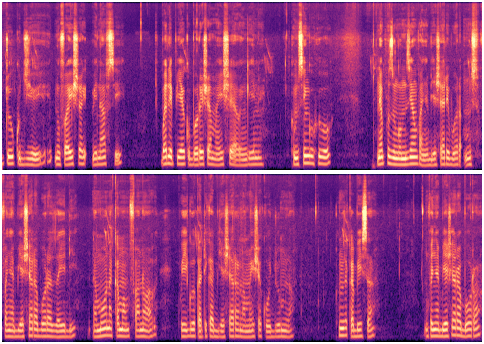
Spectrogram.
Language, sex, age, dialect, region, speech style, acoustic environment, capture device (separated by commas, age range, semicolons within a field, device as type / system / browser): Swahili, male, 18-24, Kenya - Nairobi Sheng-influenced, Kenya, anxious; excited; nervous, nature, mobile / Linux / Chrome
